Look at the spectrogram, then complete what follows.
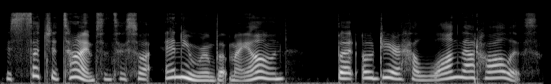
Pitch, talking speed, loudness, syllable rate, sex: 260 Hz, 230 wpm, -18 LUFS, 4.9 syllables/s, female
